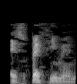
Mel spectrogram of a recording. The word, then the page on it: espécimen: espagnol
